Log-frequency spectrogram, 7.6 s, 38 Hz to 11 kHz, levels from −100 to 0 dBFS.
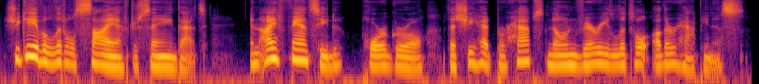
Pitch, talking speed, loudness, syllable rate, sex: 145 Hz, 175 wpm, -20 LUFS, 4.7 syllables/s, male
